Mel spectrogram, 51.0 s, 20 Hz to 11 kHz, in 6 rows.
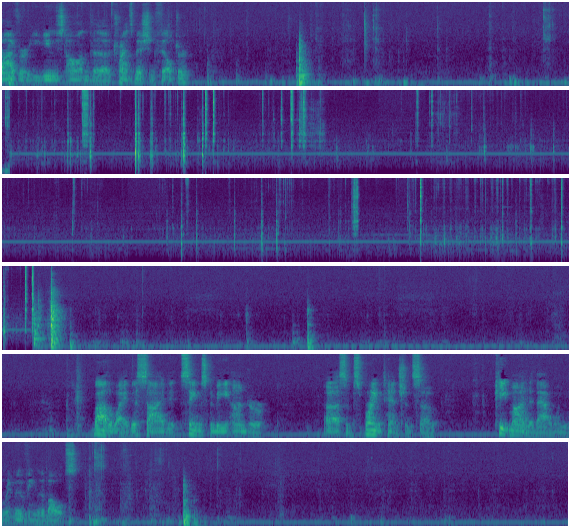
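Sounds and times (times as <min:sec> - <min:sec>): faint steady tone: 0:08.6 - 0:34.8.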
